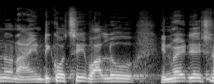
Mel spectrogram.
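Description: Speech only: a man talking in Telugu, in close microphone pickup.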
